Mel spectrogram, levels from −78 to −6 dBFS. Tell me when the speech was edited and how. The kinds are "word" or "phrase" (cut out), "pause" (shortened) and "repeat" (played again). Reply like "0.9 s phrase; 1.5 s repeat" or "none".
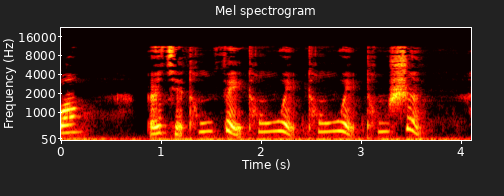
2.4 s repeat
